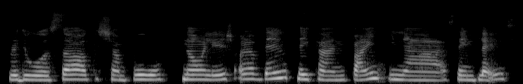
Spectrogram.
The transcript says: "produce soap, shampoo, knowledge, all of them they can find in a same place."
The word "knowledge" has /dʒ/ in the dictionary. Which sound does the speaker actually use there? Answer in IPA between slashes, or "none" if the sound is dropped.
/ʃ/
